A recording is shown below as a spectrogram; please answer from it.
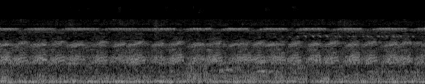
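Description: A steady night chorus of frogs and insects, with a high trill pulsing about three times a second over a low rumble.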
